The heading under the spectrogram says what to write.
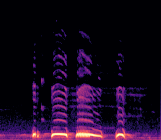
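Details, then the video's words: Spotted dove cooing, recorded for training newly trapped doves. One phrase: a short hoot, a sustained level coo, a longer falling coo, and a final brief hoot. "Tập Chim Cu Gáy Bổi"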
